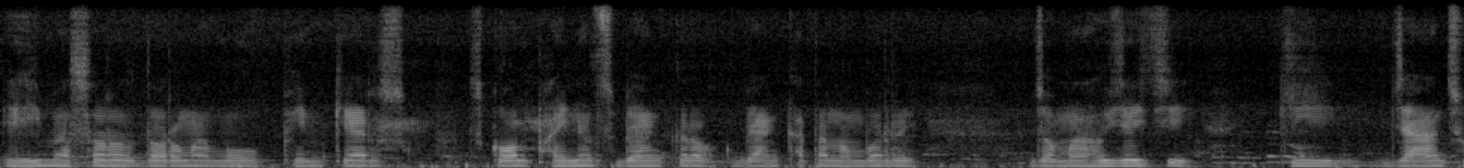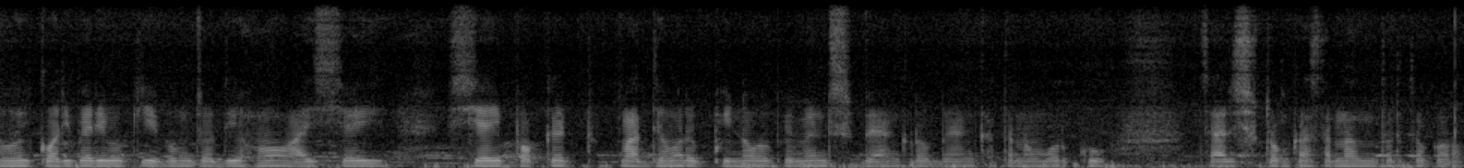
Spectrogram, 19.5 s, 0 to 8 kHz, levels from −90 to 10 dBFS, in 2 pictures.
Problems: none marked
